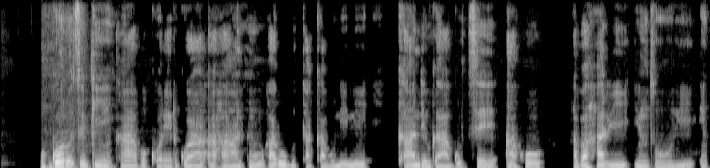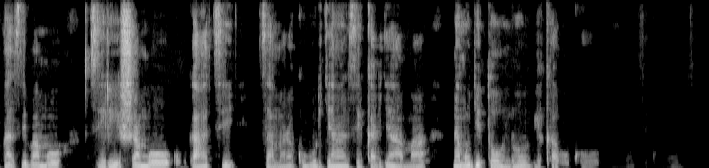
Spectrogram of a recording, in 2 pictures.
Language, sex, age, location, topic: Kinyarwanda, male, 18-24, Nyagatare, agriculture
